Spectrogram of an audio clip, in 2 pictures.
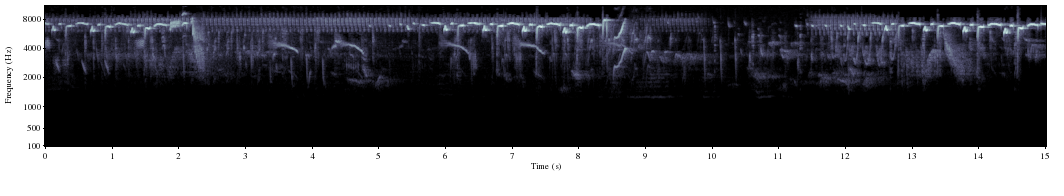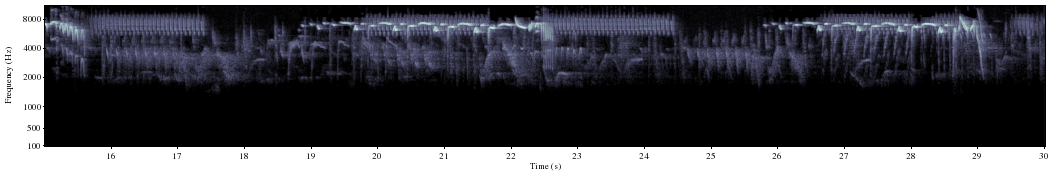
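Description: Songbirds singing: a loud, high-pitched trilling phrase recurs about every six or seven seconds, with softer chirps and sweeping calls from other birds in between.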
